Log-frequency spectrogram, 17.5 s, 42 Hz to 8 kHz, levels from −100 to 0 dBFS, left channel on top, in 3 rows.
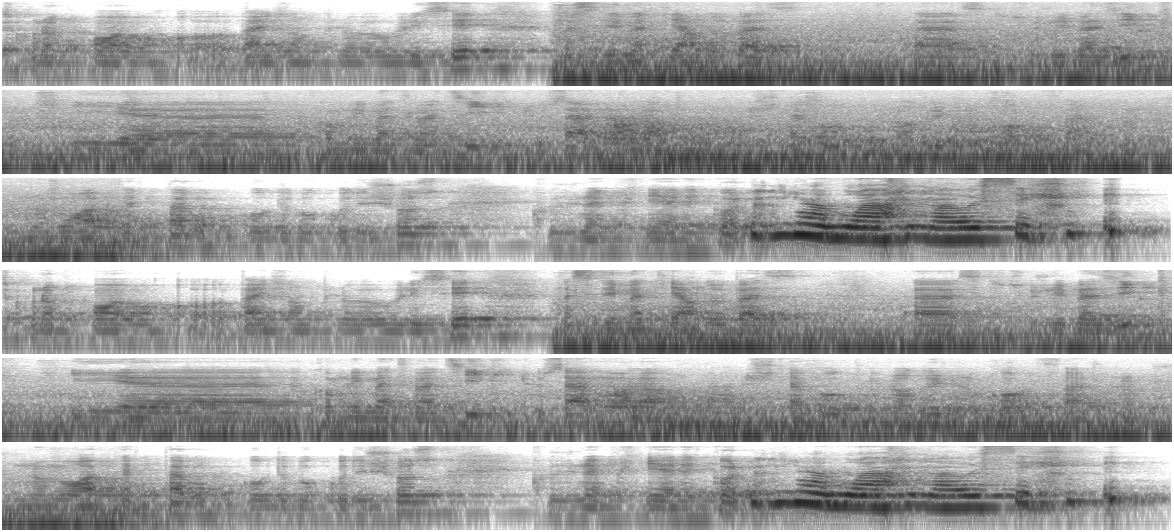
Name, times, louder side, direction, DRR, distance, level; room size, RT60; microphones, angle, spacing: voice 1, 0.0-5.9 6.2-15.4, right 1 dB, 45° right, 2.2 m, -40 dB
sound 1, 2.7-12.3, left 2 dB, 75° left, 1.1 m, -35 dB
voice 2, 15.4-17.3, left 3 dB, 40° left, 0.6 m, -24 dB
18.0 x 6.5 x 9.3 m
head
